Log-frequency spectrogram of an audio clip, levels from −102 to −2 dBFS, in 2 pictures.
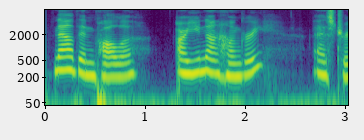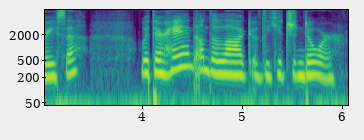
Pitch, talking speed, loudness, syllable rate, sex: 245 Hz, 190 wpm, -17 LUFS, 5.7 syllables/s, female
